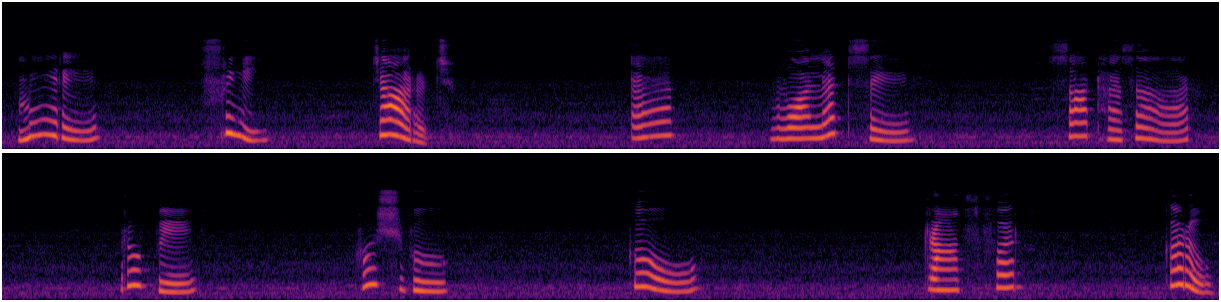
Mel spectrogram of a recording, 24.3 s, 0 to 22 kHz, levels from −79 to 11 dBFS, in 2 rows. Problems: low volume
